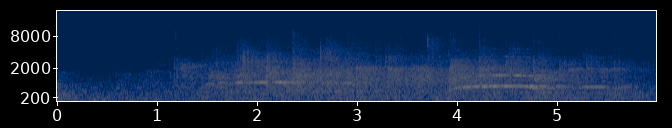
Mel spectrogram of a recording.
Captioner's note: audience applauding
